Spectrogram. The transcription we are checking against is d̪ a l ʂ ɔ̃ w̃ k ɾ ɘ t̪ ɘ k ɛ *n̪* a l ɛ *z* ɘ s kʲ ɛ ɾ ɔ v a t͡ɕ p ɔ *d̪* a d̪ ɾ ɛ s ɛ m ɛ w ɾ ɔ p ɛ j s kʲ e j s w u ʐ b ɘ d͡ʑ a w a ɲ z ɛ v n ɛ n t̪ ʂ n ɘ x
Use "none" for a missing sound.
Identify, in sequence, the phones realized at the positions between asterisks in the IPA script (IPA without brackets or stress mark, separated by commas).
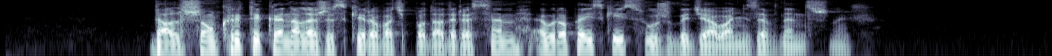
n̪, ʐ, d̪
